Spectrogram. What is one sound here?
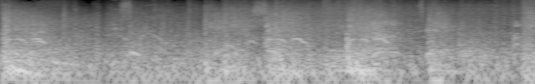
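A fighter grunts and shouts with each strike.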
